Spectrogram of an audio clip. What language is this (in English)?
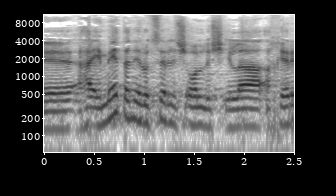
Hebrew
